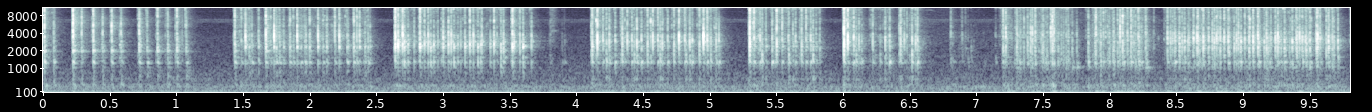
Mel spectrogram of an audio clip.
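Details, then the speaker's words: Baron Boards BP One, aluminum full plate, GMK Terminal keycaps, lubed Cherry MX Black Clear Top switches with TX films, lubed Zeal stabilizers: rapid clacks with hollow ring, loudest on top row; case resonance, more audible toward the open back, also on the side modifiers. "But yes, so there you can definitely tell there's an amount of resonance in the case. More audible towards the back of the board, towards the part that's open, and towards the top row really, where there's a lot more space below the keys."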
